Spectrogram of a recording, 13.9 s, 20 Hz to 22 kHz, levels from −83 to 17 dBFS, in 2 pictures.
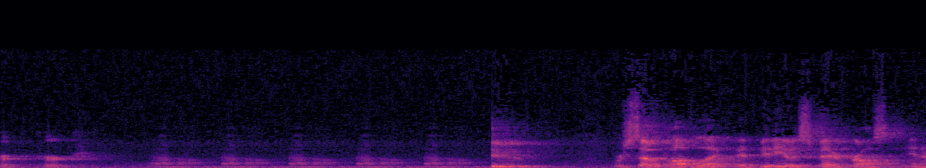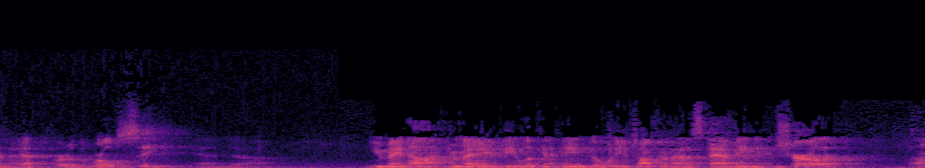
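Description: From 1.66 to 3.68 s a broken-record loop repeats a 0.51 s fragment exactly four times, likely a stalled player resending its last buffer, unlike a stutter, which varies.

From 9.48 s onward an adaptive stream at a lower bitrate cuts everything above 9 kHz without any gap, its sudden, sustained dulling suggesting a drop from around 96 to 32 kbit/s rather than a dropout.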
